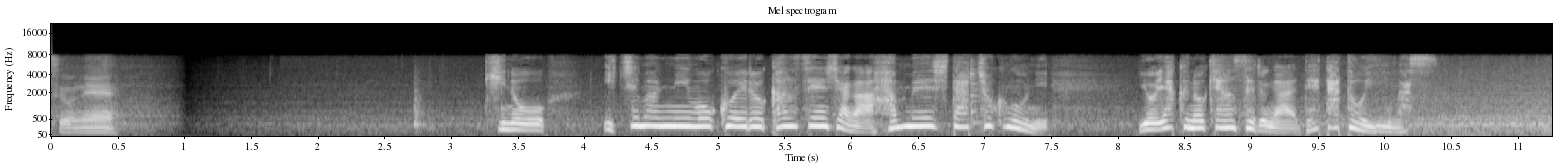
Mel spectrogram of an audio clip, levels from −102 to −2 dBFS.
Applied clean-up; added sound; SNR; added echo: none; none; none; none.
